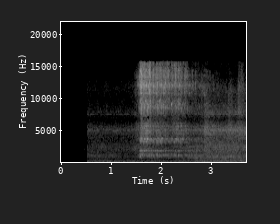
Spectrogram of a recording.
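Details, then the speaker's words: 2008 Mercedes Sprinter rear axle bearing spun by hand off the vehicle: rough, gritty rumble with constant grind, an exceptionally badly worn, rusty bearing; replaced with a used axle and bearing. "that, that is a sound of an exceptionally badly worn bearing."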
